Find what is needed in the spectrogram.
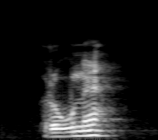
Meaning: rune (letter, or character, belonging to the written language of various ancient Germanic peoples)
- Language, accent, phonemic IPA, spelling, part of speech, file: German, Austria, /ˈʁuːnə/, Rune, noun, De-at-Rune.ogg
